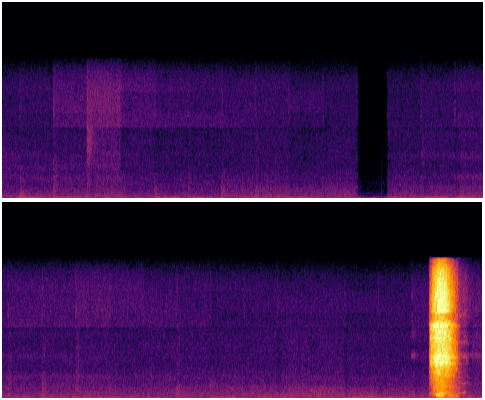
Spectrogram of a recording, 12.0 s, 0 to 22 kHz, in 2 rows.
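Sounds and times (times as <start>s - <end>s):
breath burst into microphone: 11.4s - 11.8s.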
